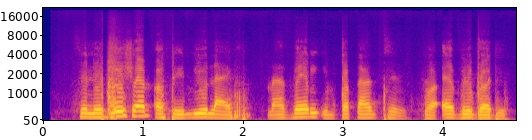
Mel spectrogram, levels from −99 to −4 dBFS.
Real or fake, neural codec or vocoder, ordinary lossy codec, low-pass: fake; autoencoder, 48 kHz, 32 numbers a frame, DAC-VAE, trained on Japanese speech; none; 19.8 kHz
